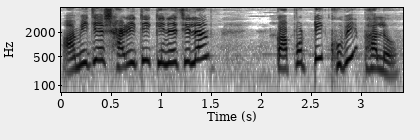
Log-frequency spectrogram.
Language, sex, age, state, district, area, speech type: Bengali, female, 45-60, West Bengal, Paschim Bardhaman, urban, spontaneous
